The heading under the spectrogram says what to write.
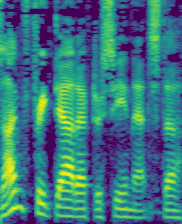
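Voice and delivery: usual speaking voice

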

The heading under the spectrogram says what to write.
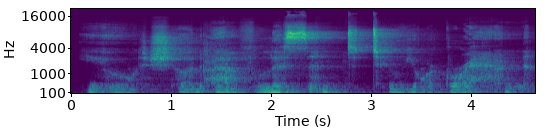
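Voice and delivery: very low, deep, almost broken voice. Reading a horror story, voicing the caller on the phone: deep, almost broken voice. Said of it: "a deep, almost broken voice said".

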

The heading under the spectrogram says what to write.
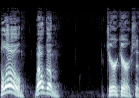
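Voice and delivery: talking while chewing. Host greets listeners while chewing something, talking while chewing. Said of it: "I put something in my mouth and I'm chewing it".

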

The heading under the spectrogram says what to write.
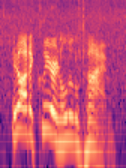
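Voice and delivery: plain reading voice

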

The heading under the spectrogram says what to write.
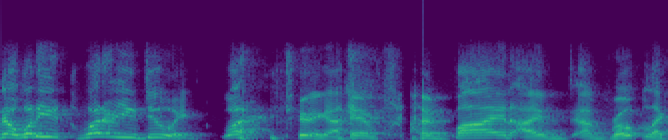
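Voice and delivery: high, protesting, arguing back. Retelling how the fighter reacted to the stoppage: imitating Cutelaba protesting. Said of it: "Cutelaba, of course, was immediately like".

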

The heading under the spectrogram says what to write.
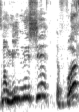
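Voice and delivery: shouting. Complaining to the other speaker that the food has no meat: yelling. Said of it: "You're yelling at me".

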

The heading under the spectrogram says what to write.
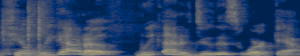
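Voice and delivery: plain

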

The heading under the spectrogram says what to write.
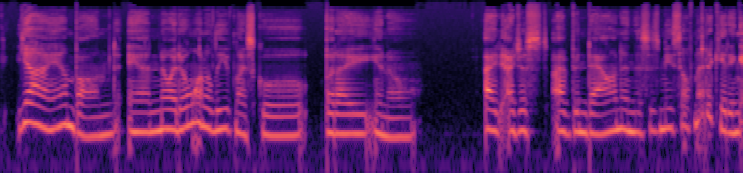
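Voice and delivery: ordinary delivery

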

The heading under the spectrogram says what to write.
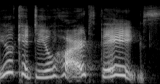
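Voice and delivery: put-on very high, childlike kid voice. Trying the same encouraging line again in another voice, kid voice. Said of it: "Let me try the kid voice".

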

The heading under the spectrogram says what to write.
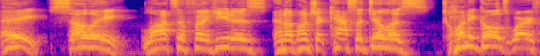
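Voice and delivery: very high-pitched, loud yell. Voicing a character who yells a food order to Sully, yelling an order. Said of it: "And he yells".

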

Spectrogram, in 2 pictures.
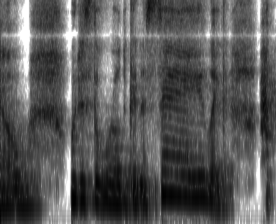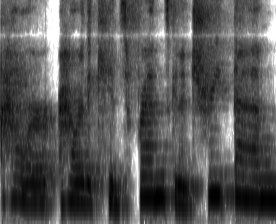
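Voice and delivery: frightened, fearful, worried voice. Retelling what mom would say on the phone: imitating mom's fearful voice. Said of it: "the fear in her voice".

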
